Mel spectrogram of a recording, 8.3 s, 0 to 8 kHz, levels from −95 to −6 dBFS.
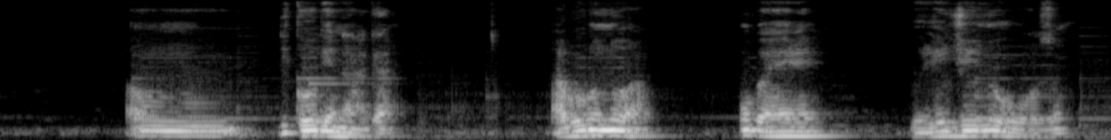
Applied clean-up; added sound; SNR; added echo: neural separator model SepFormer DNS4.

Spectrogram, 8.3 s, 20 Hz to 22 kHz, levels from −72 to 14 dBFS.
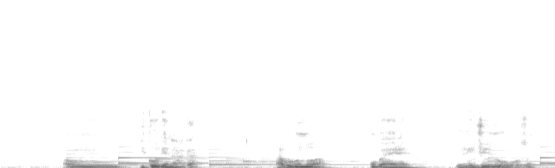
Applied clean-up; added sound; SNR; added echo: none; Piano; 19 dB; reverberation time 0.3 s.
